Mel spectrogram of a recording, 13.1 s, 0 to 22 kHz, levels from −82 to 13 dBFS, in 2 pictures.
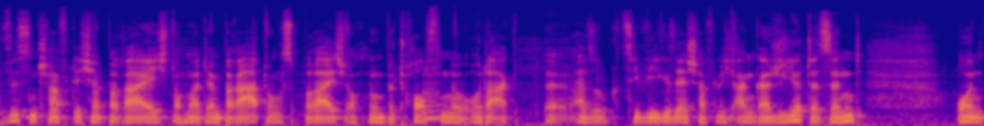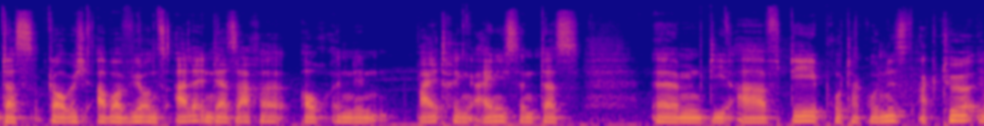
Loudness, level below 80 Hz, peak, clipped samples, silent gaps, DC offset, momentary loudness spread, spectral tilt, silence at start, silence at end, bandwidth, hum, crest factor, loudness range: -23 LUFS; -46 dBFS; -4 dBFS; under 0.1%; none; under 0.1%; 7 LU; -5.5 dB/octave; 0 s; 0 s; 17.5 kHz; none; 18 dB; 2 LU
